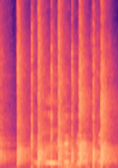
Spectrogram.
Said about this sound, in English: Man, I get claps. I'll take claps.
